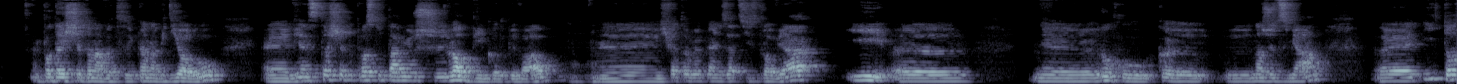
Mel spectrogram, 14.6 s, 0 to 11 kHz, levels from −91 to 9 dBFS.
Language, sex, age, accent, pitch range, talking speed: Polish, male, 20-39, native, 120-155 Hz, 110 wpm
